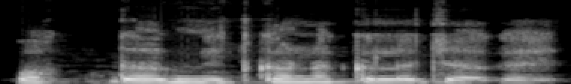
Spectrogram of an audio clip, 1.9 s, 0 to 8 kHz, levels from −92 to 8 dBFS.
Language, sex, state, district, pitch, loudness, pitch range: Kannada, female, Karnataka, Belgaum, 245 Hz, -16 LUFS, 230-255 Hz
